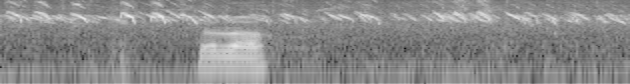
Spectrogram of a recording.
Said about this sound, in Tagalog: Okay kaya itong mga manok, walay problema.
